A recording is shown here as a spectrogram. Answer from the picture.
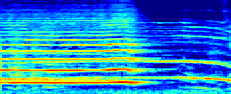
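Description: A conch shell (shankh) blown in one long, steady note. The note weakens about a second and a half in. The blowing is part of a Hindu blessing ritual.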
